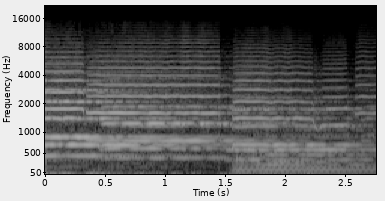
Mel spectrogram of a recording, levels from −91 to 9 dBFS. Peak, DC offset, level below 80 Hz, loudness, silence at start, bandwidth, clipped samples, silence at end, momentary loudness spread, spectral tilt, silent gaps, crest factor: -12 dBFS; under 0.1%; -54 dBFS; -28 LUFS; 0 s; 15 kHz; under 0.1%; 0 s; 10 LU; -2 dB/octave; none; 16 dB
